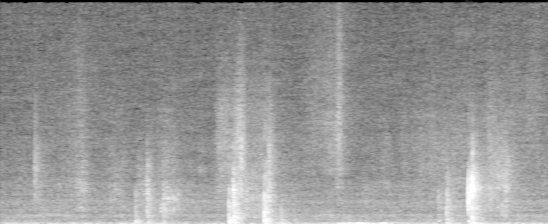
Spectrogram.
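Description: Fabric rustles as a knit hat is pulled on close by.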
